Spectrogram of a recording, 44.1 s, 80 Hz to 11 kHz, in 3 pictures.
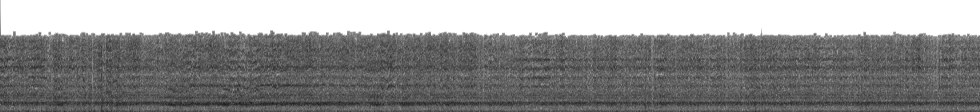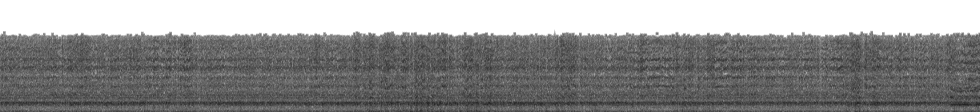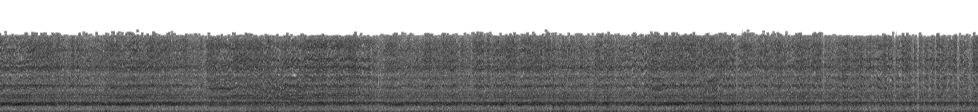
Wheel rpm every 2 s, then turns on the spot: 230, 220, 220, 230, 230, 230, 230, 230, 230, 230, 230, 240, 230, 230, 220, 230, 220, 220, 230, 230, 230, 230.
none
